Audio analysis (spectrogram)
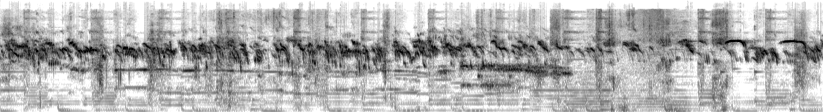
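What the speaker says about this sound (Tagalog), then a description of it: "Kasi nagsiksika na yung mga sisiw natin mga idol." Young chicks crowding together in a poultry pen, a dense, continuous chorus of high cheeping and peeping close by, with scattered louder chirps over shuffling and rustling underneath, no talking.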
